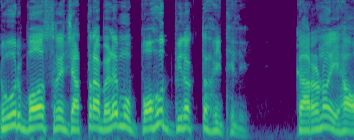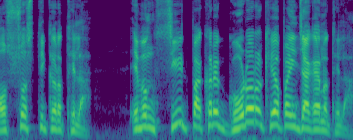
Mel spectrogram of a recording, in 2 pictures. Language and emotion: Odia, angry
